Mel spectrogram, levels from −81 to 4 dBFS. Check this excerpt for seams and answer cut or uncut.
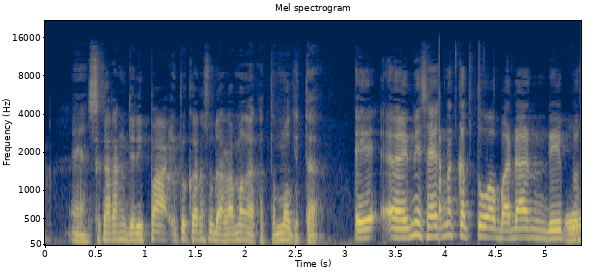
cut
